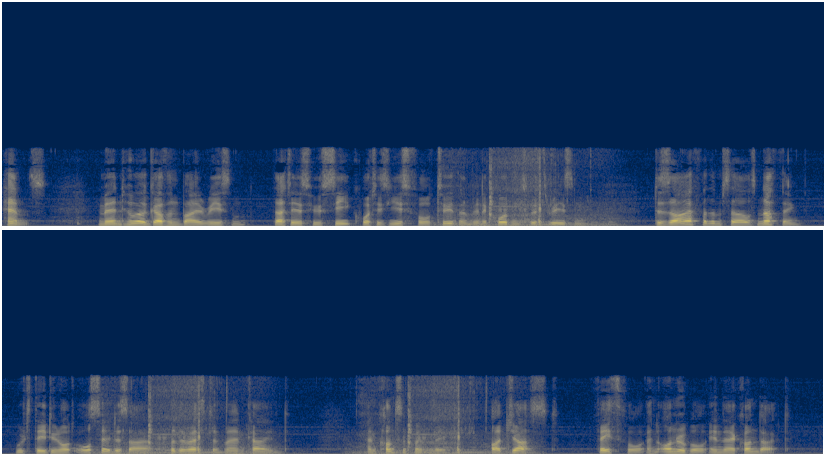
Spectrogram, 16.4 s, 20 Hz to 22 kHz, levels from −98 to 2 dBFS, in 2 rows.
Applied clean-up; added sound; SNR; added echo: none; Liquid; 12 dB; none.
